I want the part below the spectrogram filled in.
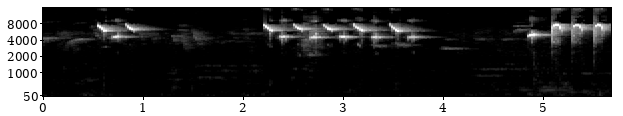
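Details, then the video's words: Brown-throated sunbird giving short bursts of high, sharp, descending chirped notes, five or six in quick succession. Brief silent pauses separate the runs, and a final burst of rapid trilled notes closes it. "Kolibri Ninja Gacor Masteran"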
